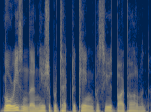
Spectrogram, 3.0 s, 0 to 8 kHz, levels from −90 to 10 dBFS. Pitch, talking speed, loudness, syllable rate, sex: 115 Hz, 215 wpm, -19 LUFS, 5.6 syllables/s, male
